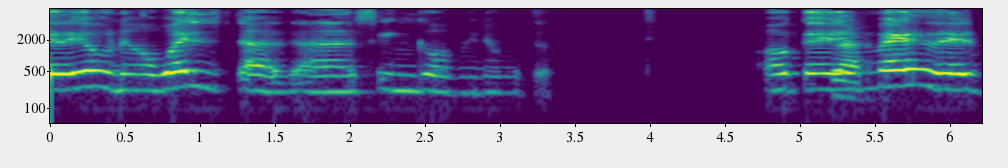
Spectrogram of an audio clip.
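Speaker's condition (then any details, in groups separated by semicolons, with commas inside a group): Cerebral palsy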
